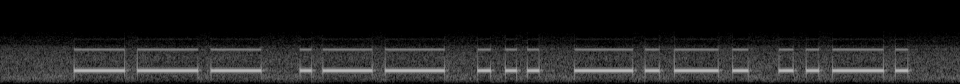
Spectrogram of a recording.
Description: Morse code, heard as a keyed tone, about 9 wpm, 640 Hz, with room echo. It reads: OWSCF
